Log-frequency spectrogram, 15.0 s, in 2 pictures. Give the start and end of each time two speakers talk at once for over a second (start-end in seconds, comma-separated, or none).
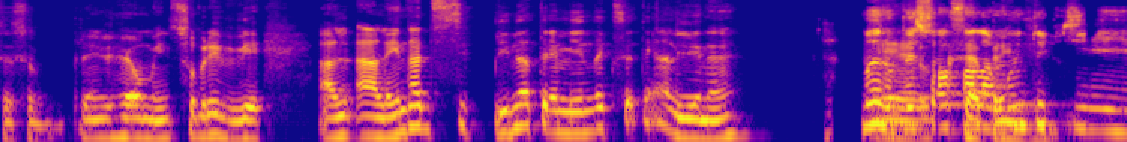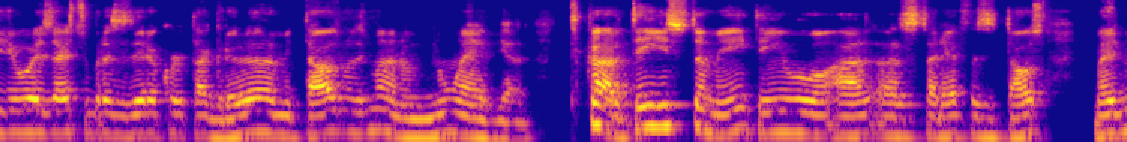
5.8-7.0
